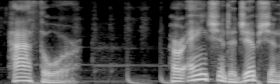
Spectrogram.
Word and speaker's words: Hathor: In English, the standard spelling is Hathor, usually pronounced something like Hathor.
